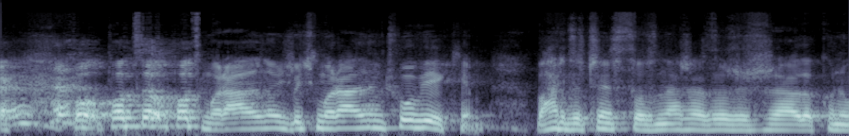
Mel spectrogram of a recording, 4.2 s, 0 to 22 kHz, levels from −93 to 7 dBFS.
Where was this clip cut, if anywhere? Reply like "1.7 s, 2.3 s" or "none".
1.0 s, 1.5 s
